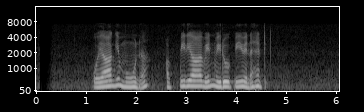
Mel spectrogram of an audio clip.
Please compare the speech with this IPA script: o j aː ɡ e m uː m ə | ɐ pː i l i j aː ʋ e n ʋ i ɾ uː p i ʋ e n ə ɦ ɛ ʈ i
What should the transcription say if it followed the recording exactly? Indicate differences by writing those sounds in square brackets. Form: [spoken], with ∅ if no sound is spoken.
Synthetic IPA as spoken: o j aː ɡ e m uː [n] ə | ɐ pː i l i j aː ʋ e n ʋ i ɾ uː p [iː] ʋ e n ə ɦ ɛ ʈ i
